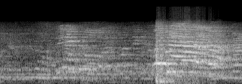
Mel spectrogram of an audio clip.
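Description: Children's voices talking at a table in a classroom, with one voice breaking out much louder and higher near the end.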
